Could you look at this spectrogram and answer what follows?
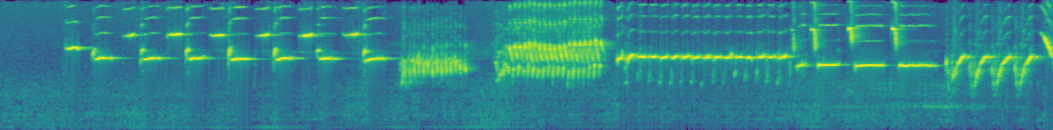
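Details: Male canary practising song after moulting: repeated twin-note chirps, two harsh buzzy bursts, a fast level trill, spaced whistled notes and quick falling sweeps at the end.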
